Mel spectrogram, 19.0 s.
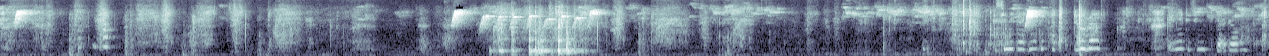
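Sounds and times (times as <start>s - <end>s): bird chirping: 5.3s - 19.0s.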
